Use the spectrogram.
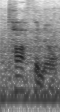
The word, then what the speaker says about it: Tofino: That's how you say it, Tofino.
